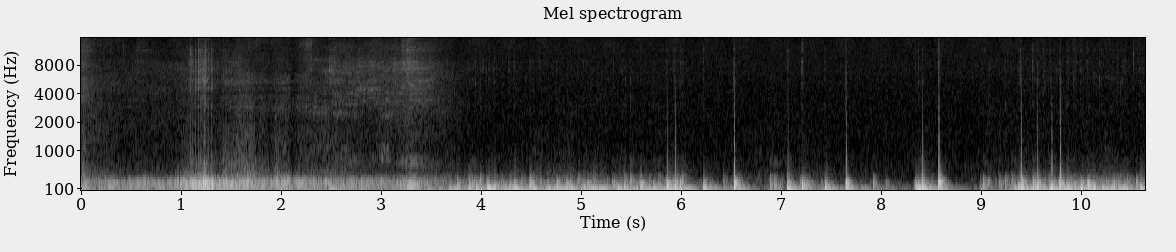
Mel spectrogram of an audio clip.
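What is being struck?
Metal microphone body.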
